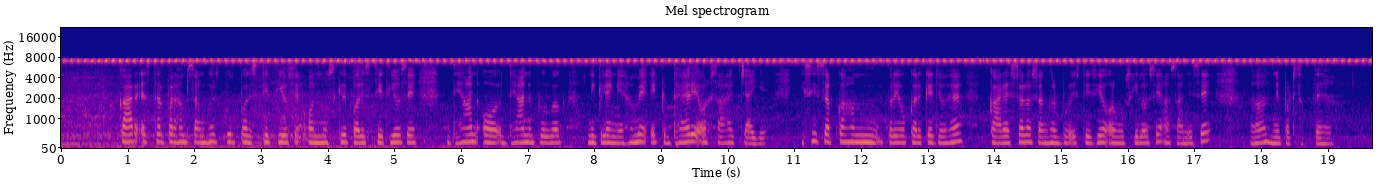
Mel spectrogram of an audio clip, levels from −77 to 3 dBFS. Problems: constant background noise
